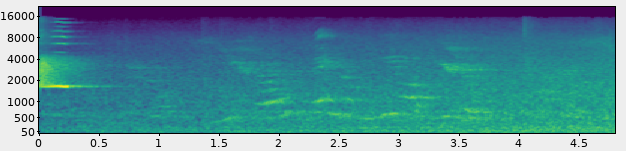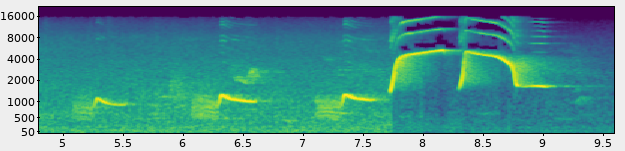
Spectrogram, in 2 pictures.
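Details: Screaming piha (Lipaugus vociferans) at close range in a zoo in Arnhem, Netherlands, giving its loud call: three soft rising whistles about a second apart, then an explosive, piercing two-part whistle sweeping up and down; faint forest birds behind.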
